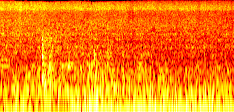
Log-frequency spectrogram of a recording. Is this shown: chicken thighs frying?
yes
